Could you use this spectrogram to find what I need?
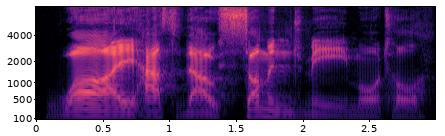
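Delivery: loud, slow, drawn-out demon bellow; summoned demon. Acted. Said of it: "This will be the demon".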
